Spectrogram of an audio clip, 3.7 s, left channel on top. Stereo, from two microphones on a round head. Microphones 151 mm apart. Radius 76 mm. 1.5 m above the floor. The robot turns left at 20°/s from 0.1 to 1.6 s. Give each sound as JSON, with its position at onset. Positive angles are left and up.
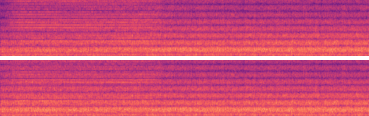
{"t": 0.0, "sound": "running water", "azimuth_deg": -150}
